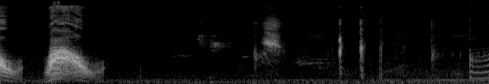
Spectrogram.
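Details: Crow giving strange calls: two loud, harsh, harmonic bursts in the first second, the second rich and rising-falling, then faint clicks and a short rising note at the end.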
